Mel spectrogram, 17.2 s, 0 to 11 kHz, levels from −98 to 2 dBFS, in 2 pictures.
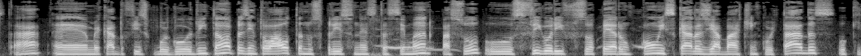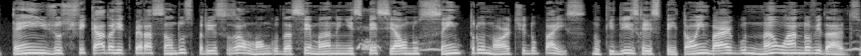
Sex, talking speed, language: male, 165 wpm, Portuguese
